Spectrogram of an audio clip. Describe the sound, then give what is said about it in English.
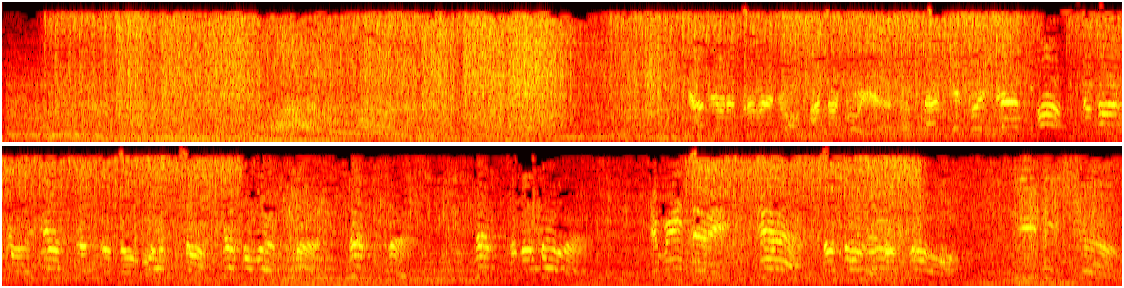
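Bomber aircraft engines droning overhead, a steady, loud roar that continues as men talk over it. “It's the bloody bombers we want.”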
